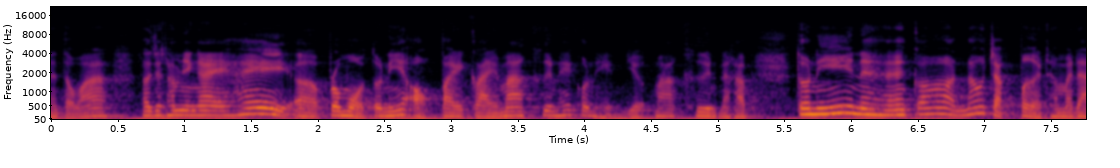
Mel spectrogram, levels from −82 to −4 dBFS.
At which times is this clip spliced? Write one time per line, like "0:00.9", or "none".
0:05.0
